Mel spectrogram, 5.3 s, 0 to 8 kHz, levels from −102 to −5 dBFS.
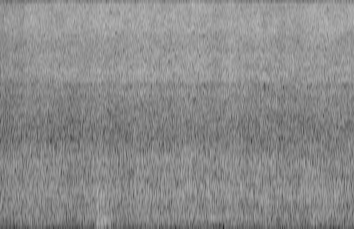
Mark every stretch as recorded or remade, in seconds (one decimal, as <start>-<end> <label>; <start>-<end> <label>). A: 0.0-5.3 remade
